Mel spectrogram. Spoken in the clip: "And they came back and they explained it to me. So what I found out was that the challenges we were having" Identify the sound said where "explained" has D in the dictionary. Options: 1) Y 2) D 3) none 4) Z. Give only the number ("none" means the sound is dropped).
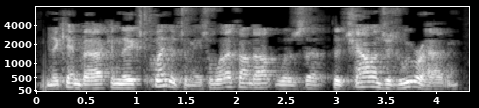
2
